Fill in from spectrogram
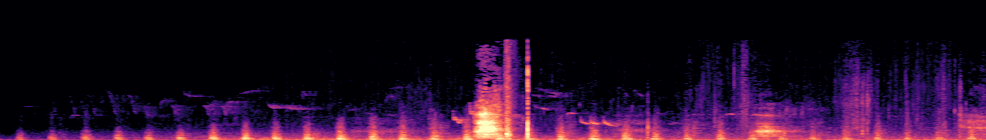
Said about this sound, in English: It's just as Miss Marple said. The train slows down to make the curve and the embankment falls steeply away.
